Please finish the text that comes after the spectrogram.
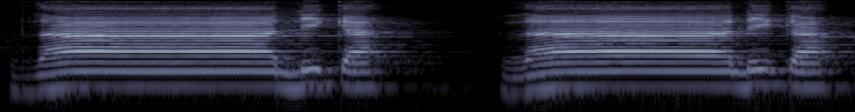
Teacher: زال کو ہم نے پڑھتے وقت زبان کو باہر نکال کر دانتوں کے اوپر رکھ کر ہم نے اسے ادا کرنا ہے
